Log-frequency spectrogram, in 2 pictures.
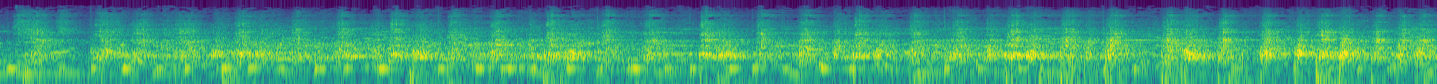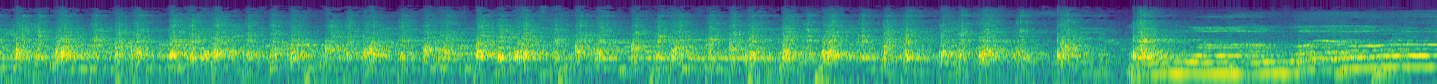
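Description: Procession percussion playing a fast, even beat of struck drums, with a crowd's voices underneath. The beat stops about a second before the end, and a chanting voice begins.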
